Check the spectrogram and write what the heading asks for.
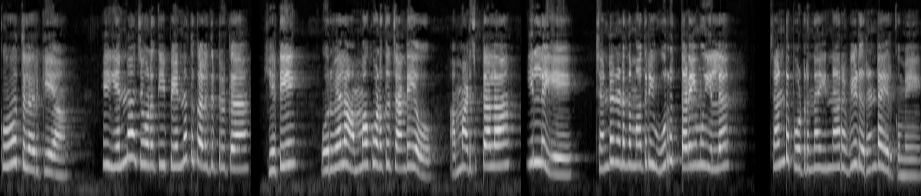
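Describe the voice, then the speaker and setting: Woman playing a nosy younger schoolgirl sister in a cartoon, teasing, prying, high voice. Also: moderate pace, long pauses, a bit bright. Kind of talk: cartoon voice acting.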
